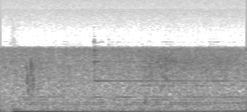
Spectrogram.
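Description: Steady low wind rumble on the camera microphone, with a faint thin tone about halfway through.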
